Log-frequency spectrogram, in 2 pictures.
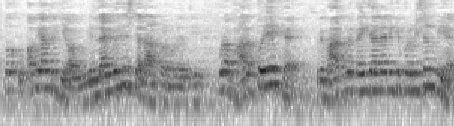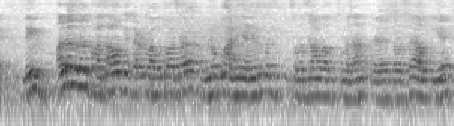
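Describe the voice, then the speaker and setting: A man's voice: high-pitched, a little fast, hardly any pauses, darkish tone. A man teaching a civics lesson to students in a casual way, often checking in with his listeners as he explains. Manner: casual, repeats "theek hai" and calls students "babu". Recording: echoey, far from the mic, faint noise.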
